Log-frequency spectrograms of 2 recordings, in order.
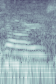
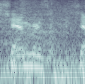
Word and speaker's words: scimitar: We're saying it wrong. Scimitars. Scimitars. That's yeah, there's an M. I was like, Yeah. it's a real hard M and an I is harder. So it's scimitars.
